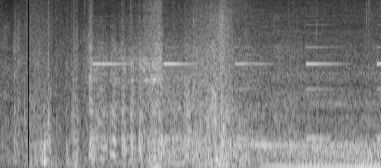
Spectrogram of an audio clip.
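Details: Audi allroad after a front suspension refresh with new air spring, control arms, bushes, tie rod end and CV joint: clanks of work, then from about four seconds a steady, even low compressor hum as the air suspension lifts the car; healthy.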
